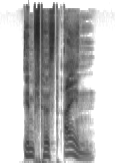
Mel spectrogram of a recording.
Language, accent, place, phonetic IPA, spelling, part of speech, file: German, Germany, Berlin, [ˌɪmp͡ftəst ˈaɪ̯n], impftest ein, verb, De-impftest ein.ogg
- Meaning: inflection of einimpfen: 1. second-person singular preterite 2. second-person singular subjunctive II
